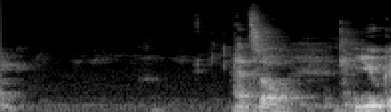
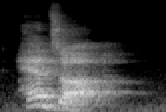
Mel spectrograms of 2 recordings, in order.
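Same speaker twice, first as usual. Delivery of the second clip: alert call; 6 semitones higher, 5 dB louder than usual. Acted. Emotional center raising alarm.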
